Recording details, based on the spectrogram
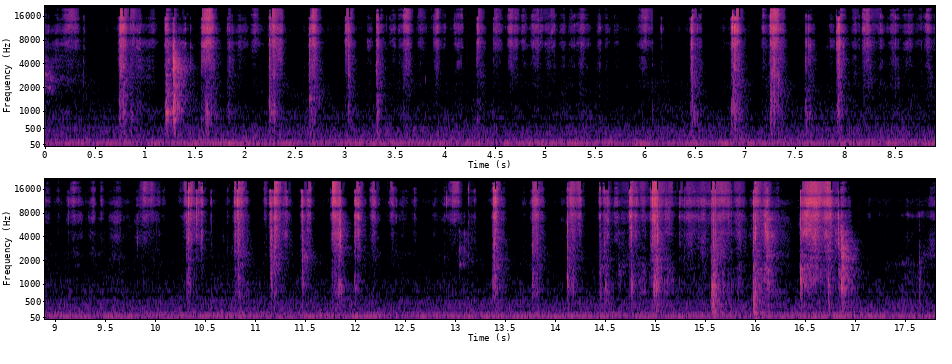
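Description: Tarot cards are shuffled by hand in a quiet room, a run of soft, crisp riffling flicks repeating in irregular bursts over a low background hum.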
